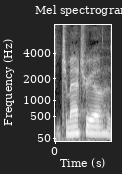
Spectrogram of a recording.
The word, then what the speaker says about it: gematria: And what they would use is they would basically do gematria, where is gematria? Is that how you say it? – That's how I've heard it pronounced.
